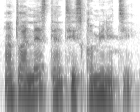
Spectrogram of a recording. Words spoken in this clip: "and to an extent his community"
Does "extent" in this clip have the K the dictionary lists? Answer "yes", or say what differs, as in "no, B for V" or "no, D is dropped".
no, K is dropped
